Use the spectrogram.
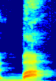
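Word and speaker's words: ب: দেই তাহলে হয়ে যাবে বা আমার সাথে বলুন বা বা টা উচ্চারণ করার সময় স্বাভাবিকভাবে এই ঠোঁট এবং নিচের ঠোঁট পেটের দিকে ঠোঁটটা চলে যাবে উপরের ঠোঁটের উপরের ভাগটা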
